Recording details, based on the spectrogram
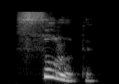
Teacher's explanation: Префікс з перед с вимовляємо як с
